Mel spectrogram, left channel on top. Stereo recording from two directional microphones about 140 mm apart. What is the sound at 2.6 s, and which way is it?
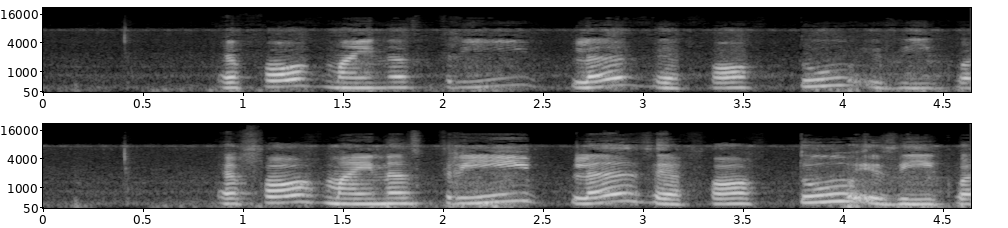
Speech, 15° right (ahead or behind).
